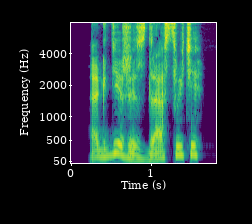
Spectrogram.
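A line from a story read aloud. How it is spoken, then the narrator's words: Laughing. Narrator (Russian): засмеялся ректор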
